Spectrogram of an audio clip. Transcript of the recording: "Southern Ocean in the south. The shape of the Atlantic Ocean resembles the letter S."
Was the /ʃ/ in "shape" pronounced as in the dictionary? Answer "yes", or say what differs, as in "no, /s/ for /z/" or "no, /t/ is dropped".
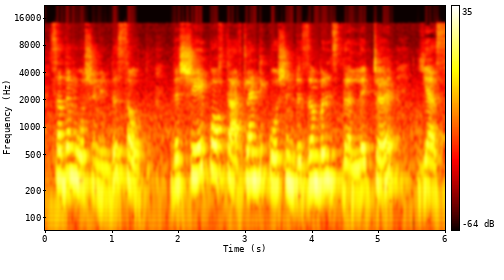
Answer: yes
